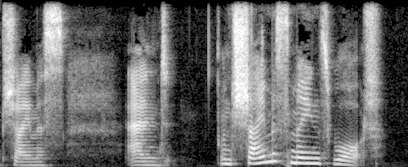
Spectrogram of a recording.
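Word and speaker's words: Seamus: is it it's pronounced Sheamus yeah that's right beautiful it is a beautiful yeah I love the the sound of it but it is spelled in the um traditional Celtic way which is s a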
